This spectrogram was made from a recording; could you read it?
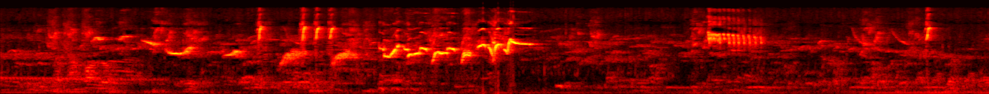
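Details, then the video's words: Oriental magpie-robin song, played so other kacer birds can learn it: scattered chirps building into a dense run of warbled, rising and falling whistles, then a brief rattling trill and sharp clicks. "kacer gacor buat masteran kacer"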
